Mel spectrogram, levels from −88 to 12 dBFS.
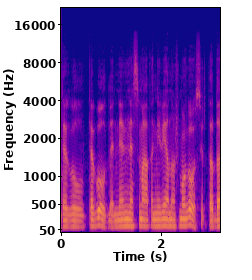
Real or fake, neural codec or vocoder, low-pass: fake; autoencoder, 48 kHz, 32 numbers a frame, DAC-VAE, trained on Japanese speech; 14.4 kHz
